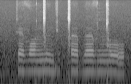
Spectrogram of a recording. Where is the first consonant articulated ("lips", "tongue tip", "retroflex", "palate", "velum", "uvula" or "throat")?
velum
